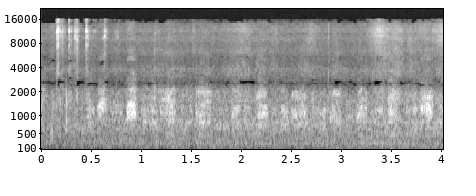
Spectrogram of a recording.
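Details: Lou the gopher-digging dog, a Ridgeback and Bull Mastiff cross, pants steadily and quickly while searching a gopher mound, with faint rustling in the background.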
